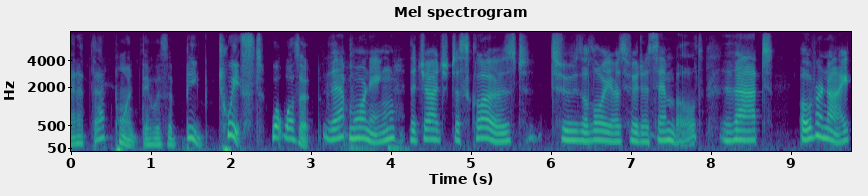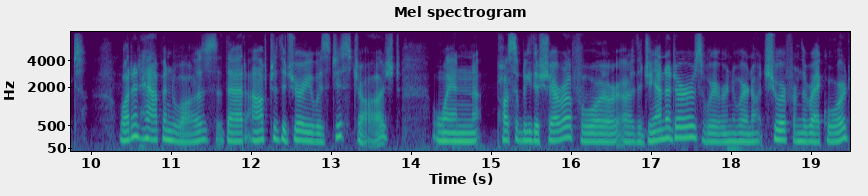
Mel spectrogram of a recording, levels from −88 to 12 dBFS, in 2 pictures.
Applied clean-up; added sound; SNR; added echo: none; none; none; none.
